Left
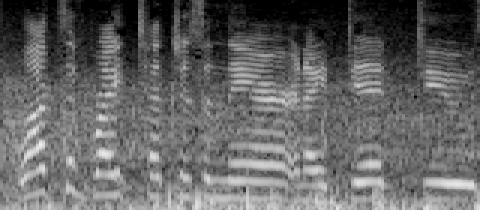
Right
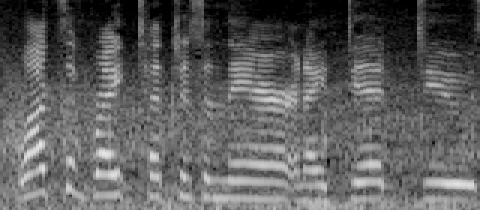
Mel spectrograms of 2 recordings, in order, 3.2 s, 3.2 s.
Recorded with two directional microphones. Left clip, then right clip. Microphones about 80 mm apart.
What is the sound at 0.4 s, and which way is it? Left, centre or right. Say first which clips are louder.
Speech: even; right.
